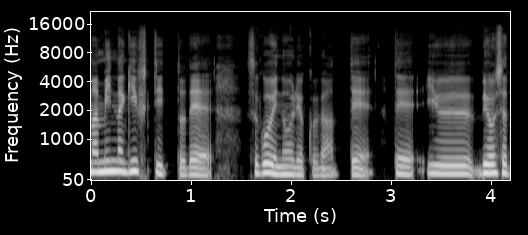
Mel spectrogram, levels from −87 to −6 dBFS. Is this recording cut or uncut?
uncut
